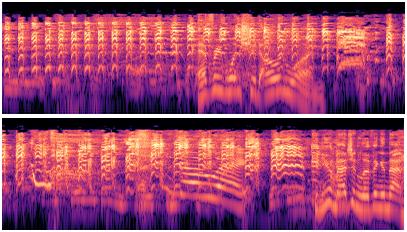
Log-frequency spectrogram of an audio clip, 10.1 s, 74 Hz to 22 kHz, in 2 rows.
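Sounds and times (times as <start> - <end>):
speech: 0.0 - 0.9, 2.4 - 4.3, 9.0 - 10.0
kookaburra laughing call: 0.0 - 9.2.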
